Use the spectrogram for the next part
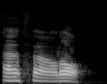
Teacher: افرا، پھر را مفخمہ ہے یعنی ہیوی ہے، را پر پڑی جائے گی، اور اس کی وجہ چونکہ اس پر فتحہ ہے، زبر ہے، اس وجہ سے یہ را ہیوی ہوگی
